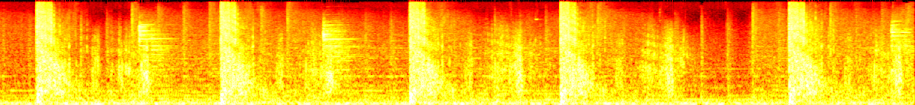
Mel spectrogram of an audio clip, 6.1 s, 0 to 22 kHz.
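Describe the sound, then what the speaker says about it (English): Five loud, sharp gunshots from a Kuna roller-delayed 9mm pistol-caliber carbine, fired at an IPSC target at a range, spaced about a second apart, each with a short echoing tail, with no voices. "We're gonna go ahead and do about 3 consecutive shots at 170 on the IPSC target"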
